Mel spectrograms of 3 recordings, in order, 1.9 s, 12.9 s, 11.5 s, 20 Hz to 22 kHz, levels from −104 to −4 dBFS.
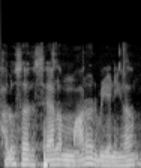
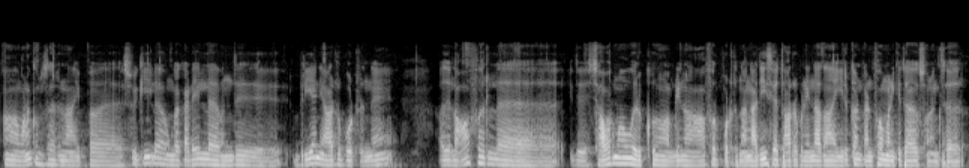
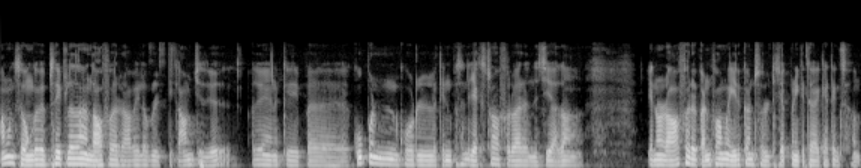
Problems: none marked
